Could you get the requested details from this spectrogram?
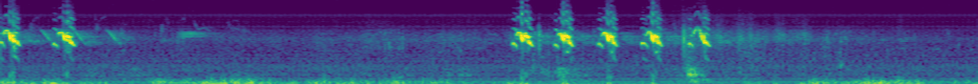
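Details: Osprey at a nest on a boat house roof near Hog Island, Maine; a pair of sharp whistled chirps, then a quick run of five loud high chirps about a quarter second apart, with faint low rumble beneath.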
